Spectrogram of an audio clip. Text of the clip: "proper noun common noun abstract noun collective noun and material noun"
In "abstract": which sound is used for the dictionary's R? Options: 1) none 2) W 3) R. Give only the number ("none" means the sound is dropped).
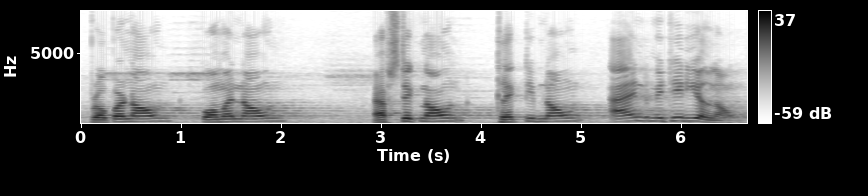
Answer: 1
